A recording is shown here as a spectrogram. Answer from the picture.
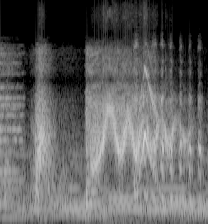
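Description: Cartoon comedy sound effect: a springy, warbling tone that wobbles up and down in pitch a few times, starting about a second in, over background music with steady held notes.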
